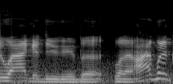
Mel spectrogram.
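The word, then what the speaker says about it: Ouagadougou: Waga Doo. Well, I got the last bit right. It's Wagger. It's Wagger. So, Waga Doo. I Well, I got the last part right. I said Waga Doo, but whatever.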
